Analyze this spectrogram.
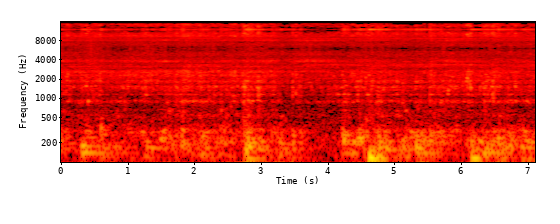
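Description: Water slapping against a small boat's hull under a steady low rumble, with two louder knocks about three and four and a half seconds in.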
